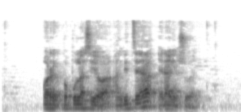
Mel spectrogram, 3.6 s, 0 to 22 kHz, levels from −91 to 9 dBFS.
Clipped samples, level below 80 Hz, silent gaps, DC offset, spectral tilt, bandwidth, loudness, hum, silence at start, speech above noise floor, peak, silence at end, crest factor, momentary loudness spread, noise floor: under 0.1%; -50 dBFS; none; under 0.1%; -5.5 dB/octave; 11.5 kHz; -23 LUFS; none; 0.65 s; 45 dB; -6 dBFS; 0.6 s; 18 dB; 10 LU; -68 dBFS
